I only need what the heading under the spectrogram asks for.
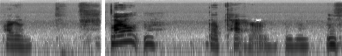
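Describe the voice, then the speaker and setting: A woman's voice: lowish voice, animated, takes it slowly, poor audio. A woman hosting her own podcast from home, talking in a casual, reflective monologue that turns to heated venting, swearing freely. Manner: reflective, drifting between soft musing and heated venting. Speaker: podcast host.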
